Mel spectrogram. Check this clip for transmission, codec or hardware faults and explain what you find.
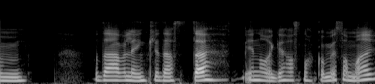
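Two faults stand out in this speech clip. Playback skips ahead once, and the speech that follows is sped up. The clip went through a call path. Its content stops at 8 kHz, which fits a wideband call codec such as G.722.

Skip ahead, at 1.80 to 1.82 s. Speech jumps forward with no gap. Around 0.7 s of audio is missing. Later audio was already waiting at the receiver. A chunk was dropped, on the way or by the jitter buffer when it overflowed, and the two sides were joined almost directly. The result is an abrupt cut, as if part of the sentence vanished.

Jitter buffer speed-up, from 1.90 s to the end. After the skip, the buffer still held more audio than its target. The receiver removed many short slices of one or a few pitch periods in a row. Together those slices come to about a fifth of a second. The speech runs at 111 percent of normal speed with the pitch unchanged. 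It sounds hurried.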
